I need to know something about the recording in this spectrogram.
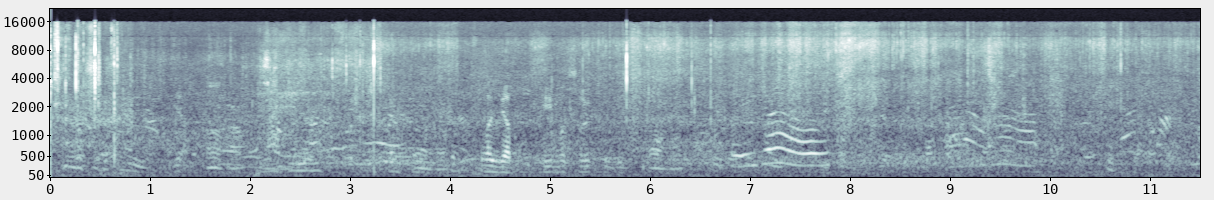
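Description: Several adults chat nearby.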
